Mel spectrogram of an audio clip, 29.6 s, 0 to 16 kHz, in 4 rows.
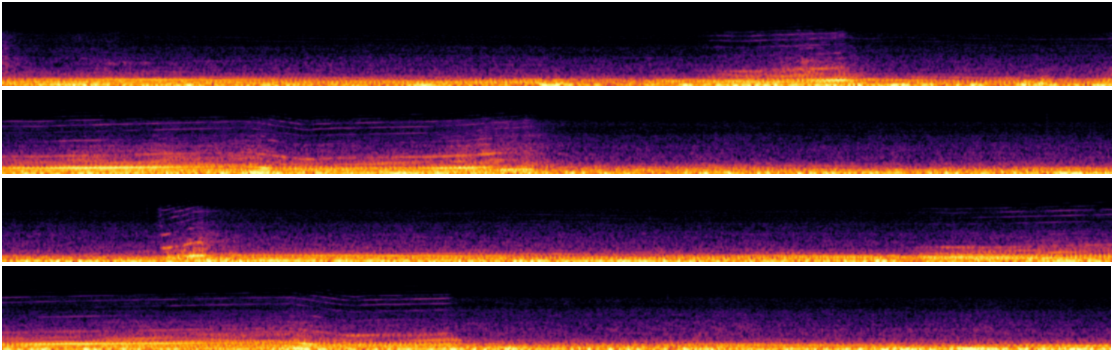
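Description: Dodge Hellcat's supercharged V8 engine driving, with a steady low rumble. It revs up in three pulls, its pitch climbing and then dropping back each time.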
